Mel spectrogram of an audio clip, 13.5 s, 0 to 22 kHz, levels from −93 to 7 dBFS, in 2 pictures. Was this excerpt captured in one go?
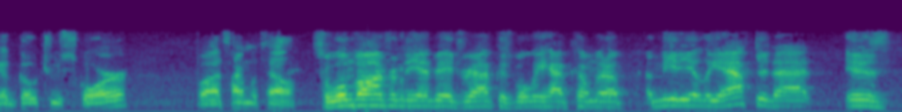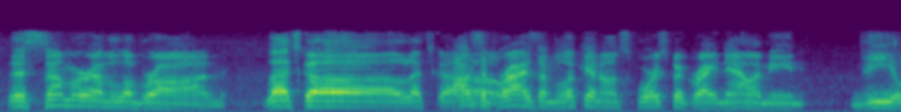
no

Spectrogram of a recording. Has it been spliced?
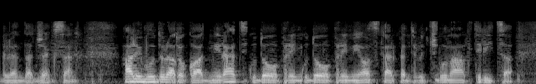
yes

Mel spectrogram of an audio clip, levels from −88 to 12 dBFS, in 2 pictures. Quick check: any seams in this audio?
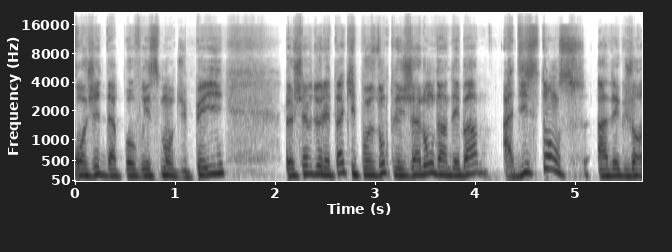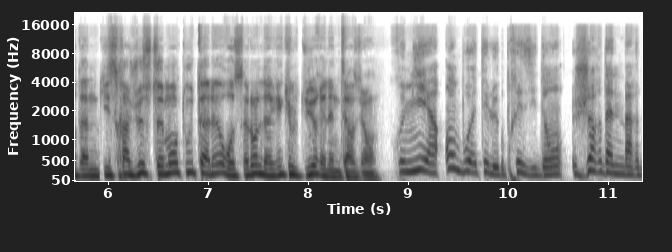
yes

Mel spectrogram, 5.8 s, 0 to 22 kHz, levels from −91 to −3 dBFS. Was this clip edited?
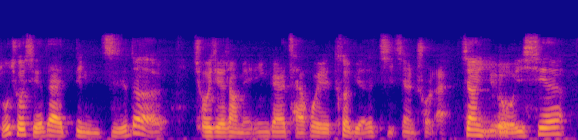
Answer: yes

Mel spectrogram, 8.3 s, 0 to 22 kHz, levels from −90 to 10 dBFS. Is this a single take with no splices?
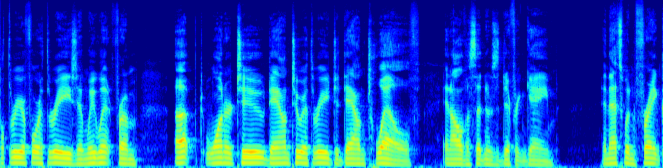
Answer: yes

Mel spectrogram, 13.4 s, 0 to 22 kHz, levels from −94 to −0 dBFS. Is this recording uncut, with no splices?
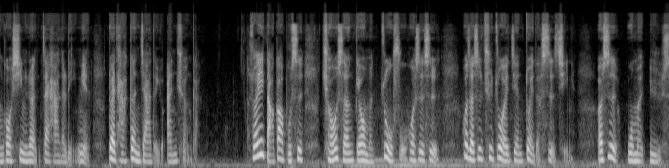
yes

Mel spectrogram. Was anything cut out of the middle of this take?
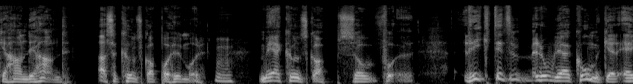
no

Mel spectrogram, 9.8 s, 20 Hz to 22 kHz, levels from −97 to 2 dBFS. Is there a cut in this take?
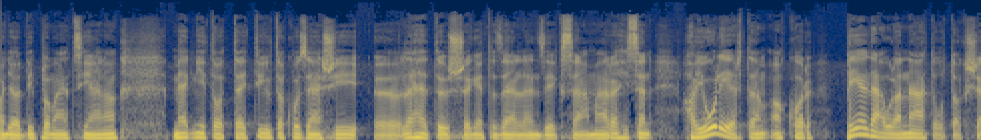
no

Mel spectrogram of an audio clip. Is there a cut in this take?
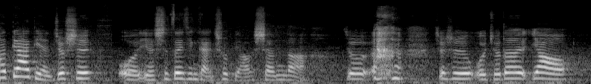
yes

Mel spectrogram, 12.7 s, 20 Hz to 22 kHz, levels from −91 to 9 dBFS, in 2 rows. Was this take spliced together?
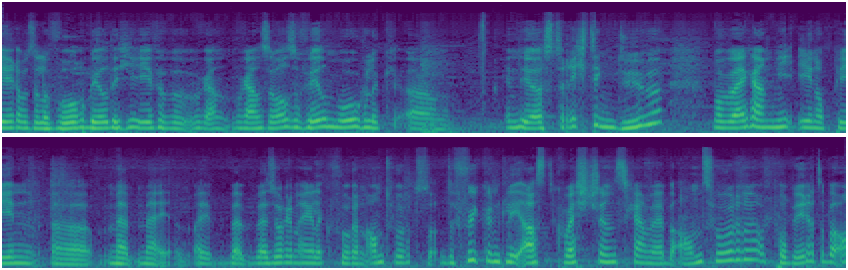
no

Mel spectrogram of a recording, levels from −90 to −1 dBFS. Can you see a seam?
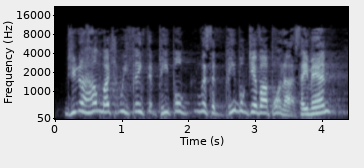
no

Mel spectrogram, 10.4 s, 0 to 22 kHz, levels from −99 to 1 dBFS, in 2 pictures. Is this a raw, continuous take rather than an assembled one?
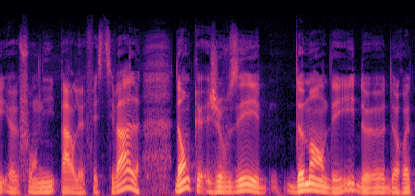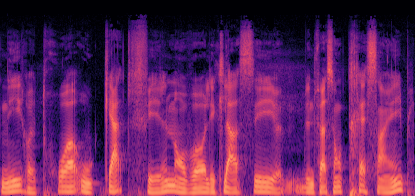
yes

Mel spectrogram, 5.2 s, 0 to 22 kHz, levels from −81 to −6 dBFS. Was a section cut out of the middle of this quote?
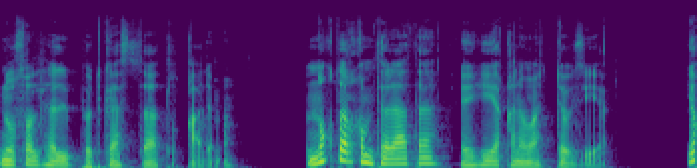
yes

